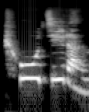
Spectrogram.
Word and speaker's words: 표지: 수 있는 식자가 되고 기록할 지자로 제일 많이 쓰는 게 표지라는 말이 있습니다. 표지. 표지판 할 때 표지요. 그래서 알식만 있는 게 아니라 발음이 지가 있었구나. 꼭 알아두십시오.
